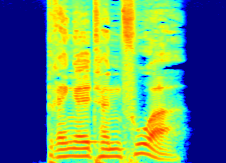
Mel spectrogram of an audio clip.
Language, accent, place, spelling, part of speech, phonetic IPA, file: German, Germany, Berlin, drängelten vor, verb, [ˌdʁɛŋl̩tn̩ ˈfoːɐ̯], De-drängelten vor.ogg
- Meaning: inflection of vordrängeln: 1. first/third-person plural preterite 2. first/third-person plural subjunctive II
